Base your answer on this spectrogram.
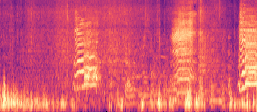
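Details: Screaming goats in Tallinn Zoo, Estonia: a short shrill bleat, then a louder drawn-out wavering scream, and a third sharp cry at the end, over low rumbling background noise.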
